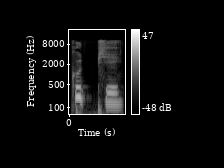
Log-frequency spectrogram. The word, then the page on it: coup de pied: French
